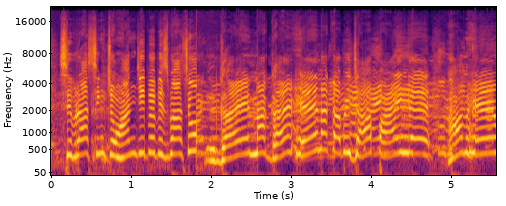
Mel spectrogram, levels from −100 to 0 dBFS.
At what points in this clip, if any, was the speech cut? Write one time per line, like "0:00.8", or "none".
0:01.8

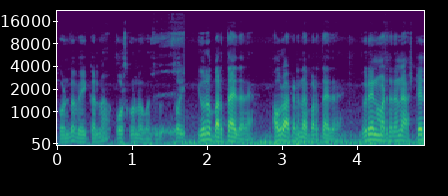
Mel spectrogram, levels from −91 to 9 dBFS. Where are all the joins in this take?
0:01.7

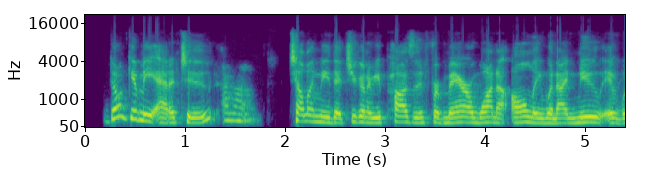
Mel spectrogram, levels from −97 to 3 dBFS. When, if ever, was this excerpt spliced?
0:01.9

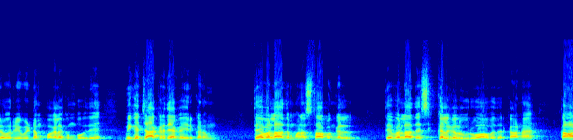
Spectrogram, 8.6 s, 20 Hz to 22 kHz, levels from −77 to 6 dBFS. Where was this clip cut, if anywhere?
none

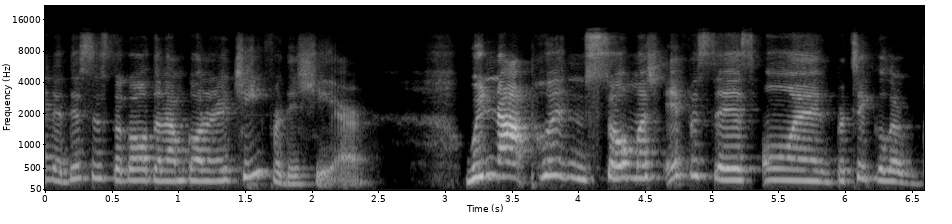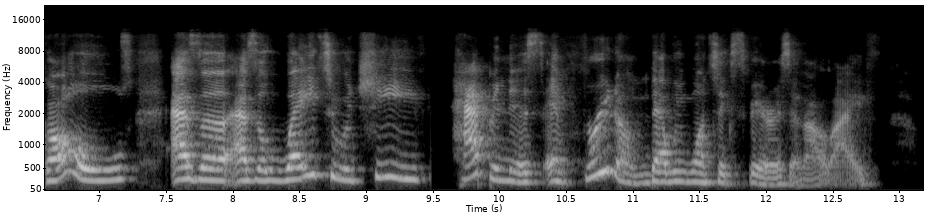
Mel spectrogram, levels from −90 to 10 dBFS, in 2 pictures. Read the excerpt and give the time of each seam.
0:09.5

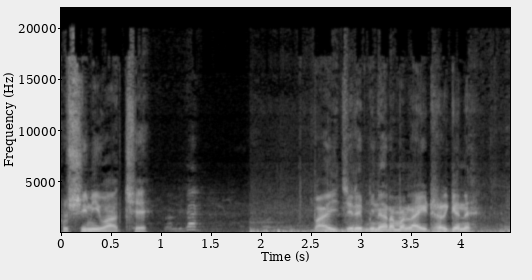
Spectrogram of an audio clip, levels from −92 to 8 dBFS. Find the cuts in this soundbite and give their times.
0:01.9

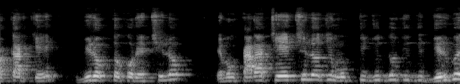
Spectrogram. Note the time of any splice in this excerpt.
none

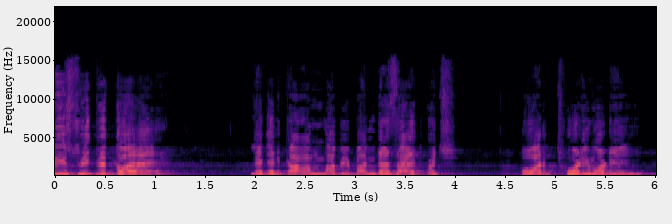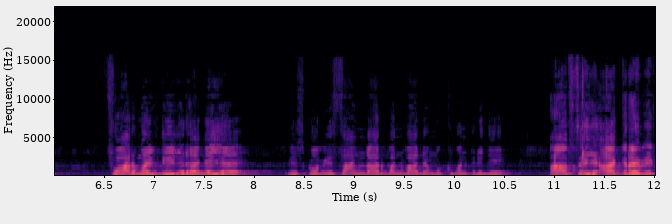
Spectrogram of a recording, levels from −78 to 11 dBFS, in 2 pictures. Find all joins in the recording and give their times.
none

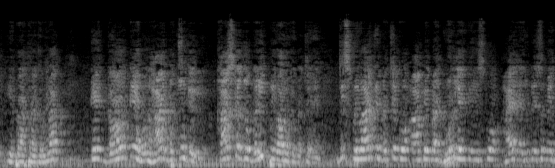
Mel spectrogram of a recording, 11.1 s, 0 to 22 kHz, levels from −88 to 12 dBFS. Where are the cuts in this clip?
none

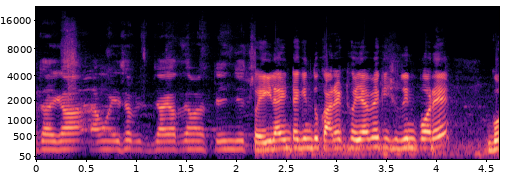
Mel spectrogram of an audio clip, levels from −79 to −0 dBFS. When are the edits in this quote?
0:02.1

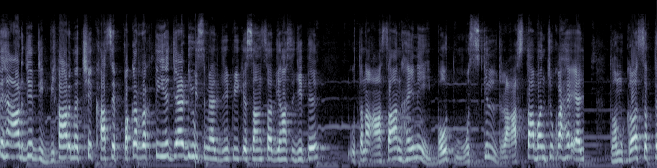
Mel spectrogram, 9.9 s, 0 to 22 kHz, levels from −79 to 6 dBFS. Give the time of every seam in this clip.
0:02.9
0:08.9

